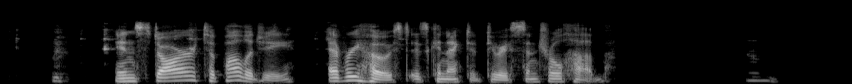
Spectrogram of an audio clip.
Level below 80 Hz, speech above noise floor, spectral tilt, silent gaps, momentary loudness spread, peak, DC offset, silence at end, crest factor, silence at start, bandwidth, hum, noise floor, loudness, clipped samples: -66 dBFS; over 67 dB; -4 dB/octave; 0.88-1.00 s, 2.97-3.14 s, 3.20-3.24 s, 6.18-7.45 s; 21 LU; -4 dBFS; under 0.1%; 0.85 s; 20 dB; 0.55 s; 8.2 kHz; none; under -90 dBFS; -23 LUFS; under 0.1%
